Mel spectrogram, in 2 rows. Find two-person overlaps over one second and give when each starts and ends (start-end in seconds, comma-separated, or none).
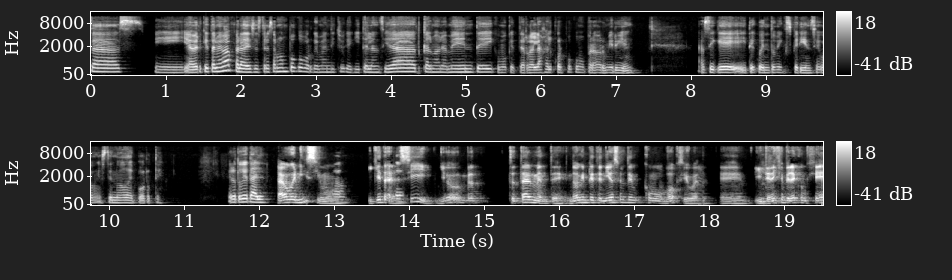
none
